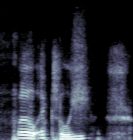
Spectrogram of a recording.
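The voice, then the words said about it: Nerdy voice impression. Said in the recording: “your Neil deGrasse Tyson voice is spot on. ... That's my general nerd voice. ... General nerd?”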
